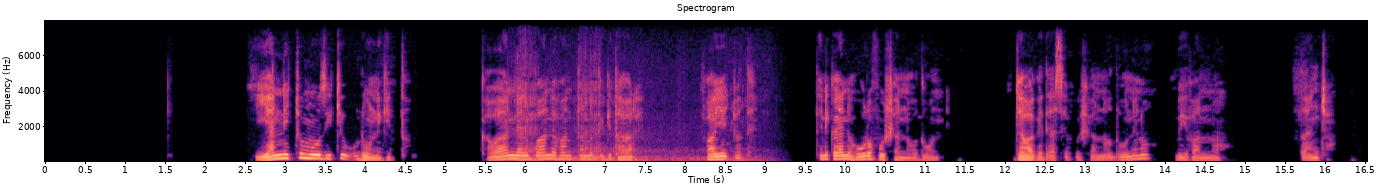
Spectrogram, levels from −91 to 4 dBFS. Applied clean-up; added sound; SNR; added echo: none; Accelerating, revving, vroom; 11 dB; none.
